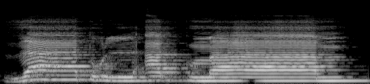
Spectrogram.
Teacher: یہاں پر آیت مکمل ہو رہی ہے، وقف کریں گے تو وقف کی صورت میں میم جو ہے یہ ساکن ہو جائے گی۔ پہلی میم کو کھینچتے ہوئے دوسری میم ساکن کے ساتھ ملائیں گے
